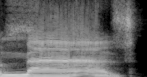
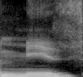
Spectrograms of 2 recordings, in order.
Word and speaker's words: Miz: Or the Maz. Like, it's the Miz.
